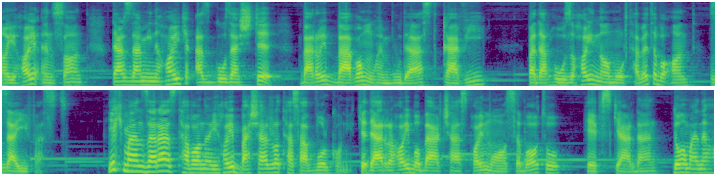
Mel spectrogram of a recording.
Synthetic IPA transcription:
jiːɦɒːje̞ʔensɒːn | d̪̥æɾzæmiːneɦɒːjiːcʰe̞ʔæzɡo̞zæʃt̪e̞ | bæɾɒːje̞bæɣɒːmo̞ɦe̞mbuːd̪eæst̪ɢæviː | væd̪æɾɦoːze̞ɦɒːjenɒːmoɾt̪ʰæbe̞t̪ʰebɒːʔɒːn | zæiːfæ̰st̪ | je̞cʰmænzæɾeæzt̪ʰævɒːnɒːjiːɦɒːje̞bæʃæɾːɒːt̪ʰæsævːo̞ɾkʰo̰nḭːd̪̥̚cʰe̞d̪æɾːeɦɒːiːbɒːbæɾt͡ʃʰæsb̥hɒːje̞moɒːse̞bɒːt̪ʰo | he̞fscʰæ̰ɾd̪æn | d̪ɒːmæneɦ

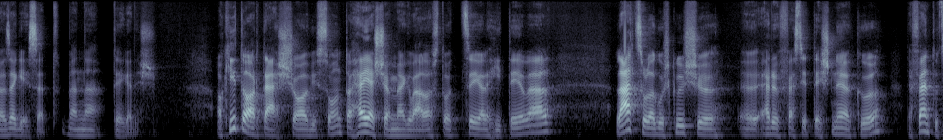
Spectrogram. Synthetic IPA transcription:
ɒzɛɡḛːsɛ̰t̪ | bɛnːɛt̪eːɡɛ̰d̪iʃ | ɒkit̪ɒrt̪aːʃːɒlviso̞nt̪ɒɦɛjɛʃɛmːɛɡʋa̰ːlɒst̪o̞t̪ːseːlɦit̪eːvɛlː | aːt̪soːlɒɡo̞ʃkylʃøː | ɛɾøːfɛsiːt̪eːʃneːlkyl | d̪̥ɛfɛnt̪ut̪

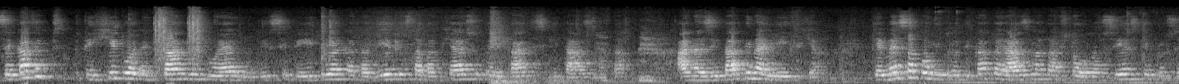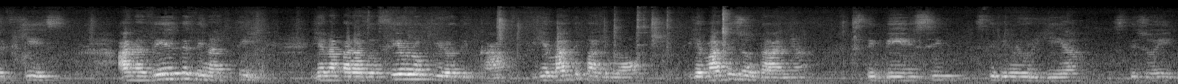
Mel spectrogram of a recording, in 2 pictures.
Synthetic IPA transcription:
se̞kɐθe | pt̪içipuɐne̞ksɐnd̪it̪ue̞vund̪isipilit̪ɾiɐkɐt̪ɐðie̞t̪e̞st̪ɐvɐθçɐe̞so̞t̪e̞ɾikɐt̪i̥scit̪ɐzmɐt̪ɐː | nɐzit̪ɐt̪inɐʎiθçɐ | ce̞me̞sɐːpo̞lit̪ɾo̞t̪ikɐpe̞ɾɐzmɐt̪ɐːft̪o̞ɣno̞siɐsce̞pɾo̞se̞fçis | ɐ̰nɐðiet̪e̞ðinɐt̪i | ʝɐnɐpɐɾɐðo̞θio̞lo̞kliɾo̞t̪ikɐ | ʝe̞mɐt̪ipɐlmo̞ | ʝe̞mɐt̪izo̞nðɐɲɐ | st̪imbiesist̪iðimiuɾʝiɐ | st̪izo̞i

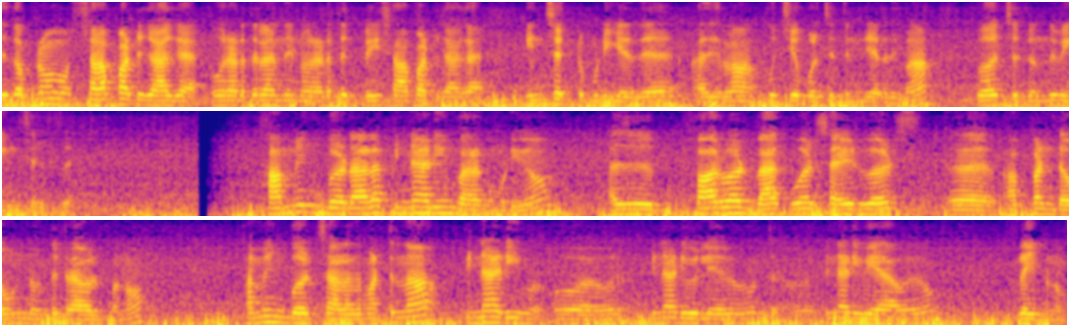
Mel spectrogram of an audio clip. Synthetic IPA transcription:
ɐðɯkːɐpːɾɔ̃saːpaːʈːɯkːaːɣɐɔɾɯɪɽɐt̪ːɪlɐʋɐnd̪ɯɪnːɐɔɾɯɪɽɐt̪ːɯkːɯpoːjisaːpaːʈːɯkːaːɣɐɪnsɛk̚ʈpʊɽɪkʲːɪɾɐðɯɐ̰ðɯɐlːãːpuːt͡ʃːɪjɐpʊɾɪt͡ʃːɯt̪ːɪnɖɪjɐɾɐðɯkːãː | ʋɐːɾɖsɯkːɯʋɐnd̪ɯʋɪŋɡsɪɾɯkːɐðɯ | hɐmɪŋɡbɐːɾɖaːlɐpɪnːaːɽijʊ̃mpɐɾɐkːɐmʊɽɪjʊ̃ | ʔɐ̰ðɯfaːɾʋɐɾɖ̚baːkʋɐɾɖsɐɪɖʋɐɾɖs | ɐpːɐɳɖɐʊnɖʋɐnd̪ɯʈɾaːʋɐlpɐɳːʊ̃ | hɐmːɪŋɡbɐːɾɖsaːlɐðɐmɐʈːɯ̃nd̪ãːpɪnːaːɽiɔɾɯpɪnːaːɽiʋɛɭːɪjãːpɪnːaːɽiʋeːaːʋɐjʊ̃ | flɐɪpɐɳːʊ̃

